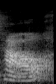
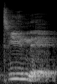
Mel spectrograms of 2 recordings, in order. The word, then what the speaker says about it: Tile: they just assume it's Tao. So my husband's surname, it's Dile. We are closer. Okay. But because everyone just pronounced it as Tao, even at church and work, everyone just says Mrs. Tao.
